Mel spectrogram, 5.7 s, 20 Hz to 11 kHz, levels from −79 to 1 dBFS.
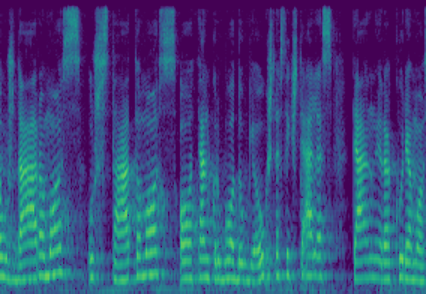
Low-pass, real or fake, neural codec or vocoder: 9.9 kHz; fake; codec, 24 kHz, 6 kbps, HILCodec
